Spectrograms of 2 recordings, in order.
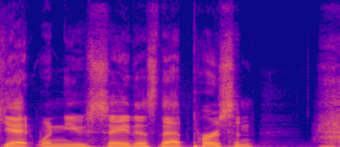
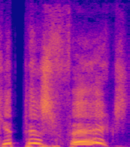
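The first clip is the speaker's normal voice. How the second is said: very high-pitched, insistent, exasperated delivery. Retelling a studio visit about a broken mic mount: imitating own screaming. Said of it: "I'm screaming at 'em".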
